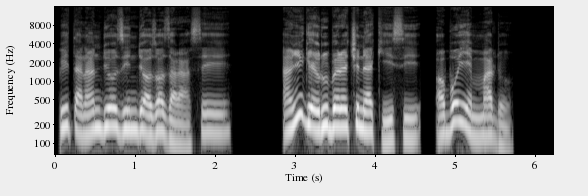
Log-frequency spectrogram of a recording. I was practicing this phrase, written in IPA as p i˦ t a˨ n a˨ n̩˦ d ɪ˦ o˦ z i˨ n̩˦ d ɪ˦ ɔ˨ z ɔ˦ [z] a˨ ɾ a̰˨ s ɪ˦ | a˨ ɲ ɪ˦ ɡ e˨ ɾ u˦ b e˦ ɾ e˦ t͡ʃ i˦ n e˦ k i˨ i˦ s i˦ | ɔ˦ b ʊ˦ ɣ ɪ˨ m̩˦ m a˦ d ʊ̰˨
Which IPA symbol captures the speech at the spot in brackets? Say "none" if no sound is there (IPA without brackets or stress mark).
z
